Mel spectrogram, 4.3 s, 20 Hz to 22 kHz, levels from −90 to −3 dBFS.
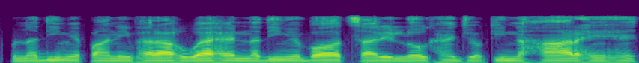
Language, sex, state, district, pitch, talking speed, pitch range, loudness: Hindi, male, Jharkhand, Garhwa, 105 Hz, 225 wpm, 100-110 Hz, -17 LUFS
